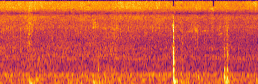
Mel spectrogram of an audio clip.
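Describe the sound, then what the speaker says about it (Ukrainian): A dense swarm of honeybees buzzes steadily up close inside a bucket, with a few sharp knocks and taps against the bucket. "Ось така кількість бджіл зараз у відрі."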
